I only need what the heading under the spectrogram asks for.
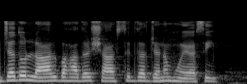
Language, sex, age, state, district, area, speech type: Punjabi, male, 18-30, Punjab, Gurdaspur, urban, read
